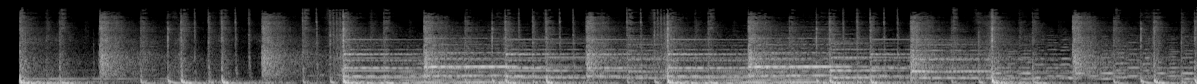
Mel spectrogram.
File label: BGM Ringtone; V Movie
